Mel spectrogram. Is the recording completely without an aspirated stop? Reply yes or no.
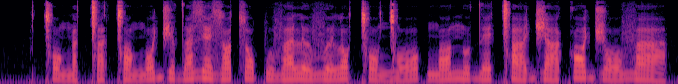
yes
